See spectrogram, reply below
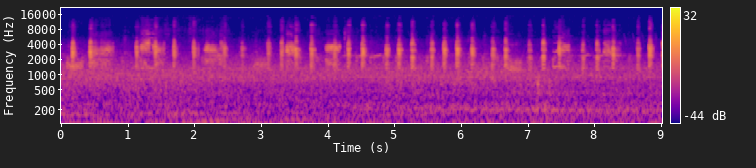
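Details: Four great blue heron chicks at a nest watched by a Chesapeake Conservancy live camera, calling to their mother: rapid, harsh, clicking ticks repeated several times a second, overlapping throughout, over a steady low rumbling background.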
